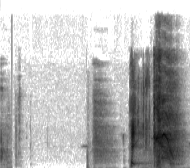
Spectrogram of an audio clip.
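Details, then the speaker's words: Streamer sneezing during a live stream after saying they had been sneezing many times that stream: a brief intake followed by a sharp, hissing burst, a single sneeze. "I mean, I've been sneezing like one bajillion times this stream."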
